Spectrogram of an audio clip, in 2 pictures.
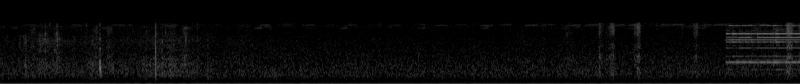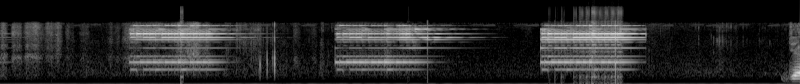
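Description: Mobile phone ringtone: a melody of high tones that starts softly about seven seconds in, then plays three loud phrases, and stops shortly before the call is answered.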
